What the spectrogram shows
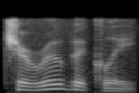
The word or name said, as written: cherubically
